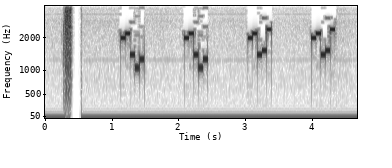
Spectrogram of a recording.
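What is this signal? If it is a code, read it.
Five-tone selective call (ZVEI), heard as quick runs of five tones, tones of about 70 ms. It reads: 89413 89413 89450 89450
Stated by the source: ZVEI five-tone call received by SDR, from the feuerwehr-orlamuende.org fire brigade audio server.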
